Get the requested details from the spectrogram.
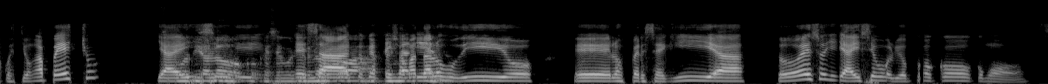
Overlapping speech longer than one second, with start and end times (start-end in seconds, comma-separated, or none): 1.6-4.6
